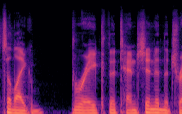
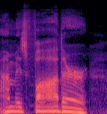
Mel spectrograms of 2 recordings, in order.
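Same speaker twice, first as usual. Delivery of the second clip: mock, high screaming yell; 7 semitones higher than usual. Retelling a film scene where a character gets cut off: imitating someone screaming. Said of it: "he starts screaming".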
